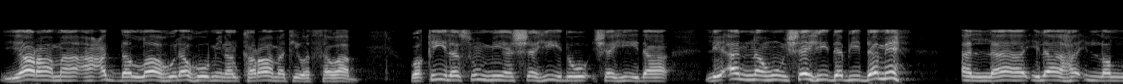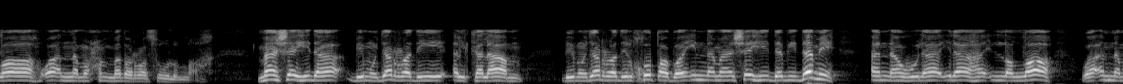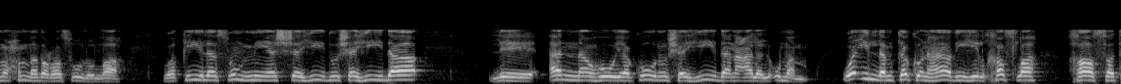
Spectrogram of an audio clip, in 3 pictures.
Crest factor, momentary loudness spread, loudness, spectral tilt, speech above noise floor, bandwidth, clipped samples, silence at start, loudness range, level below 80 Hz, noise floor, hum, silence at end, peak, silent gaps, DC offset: 20 dB; 9 LU; -20 LUFS; -6 dB/octave; 42 dB; 5.4 kHz; under 0.1%; 0 s; 5 LU; -64 dBFS; -61 dBFS; none; 0 s; 0 dBFS; none; under 0.1%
